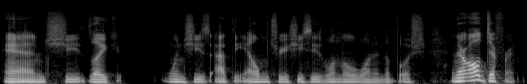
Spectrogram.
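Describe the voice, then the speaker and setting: A man's voice: medium pitch, normal speed, vocal fry, a little mellow, no echo, clean studio sound. A man co-hosting a book podcast, talking things through in a loose, thoughtful way with fillers and restarts. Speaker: podcast co-host. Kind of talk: casual book discussion.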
